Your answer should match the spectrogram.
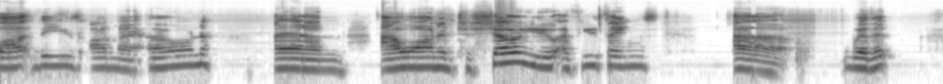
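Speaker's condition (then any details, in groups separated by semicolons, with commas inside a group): No condition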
